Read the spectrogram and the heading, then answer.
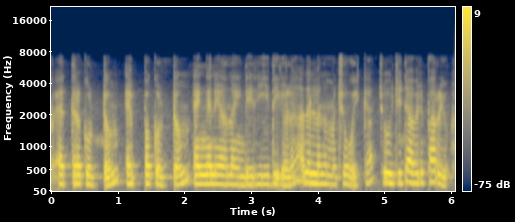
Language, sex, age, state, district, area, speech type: Malayalam, female, 30-45, Kerala, Kasaragod, rural, spontaneous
